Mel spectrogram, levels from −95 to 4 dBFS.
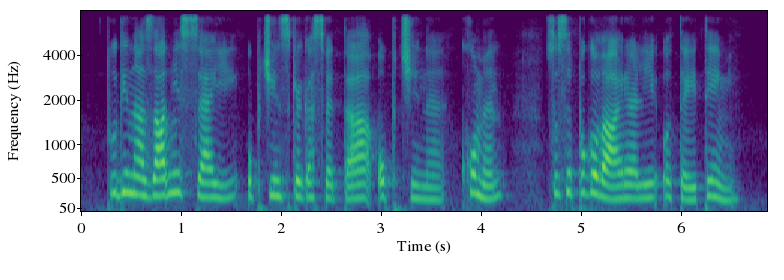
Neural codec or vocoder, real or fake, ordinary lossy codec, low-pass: codec, 24 kHz, 6 kbps, HILCodec; fake; none; 7.2 kHz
